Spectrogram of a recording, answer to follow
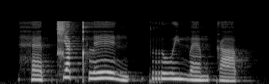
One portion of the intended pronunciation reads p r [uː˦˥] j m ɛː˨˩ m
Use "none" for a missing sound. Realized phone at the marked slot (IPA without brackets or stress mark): uː˧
